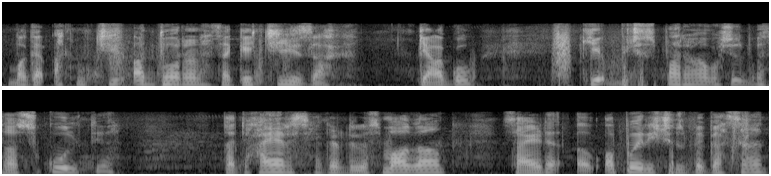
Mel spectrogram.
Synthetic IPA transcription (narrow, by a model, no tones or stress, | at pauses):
mɐɡɐɾɐ̰t̪ʰmt͡ʃiːzɐt̪̚d̪oːɾɐnɐsakɐt͡ʃiːzaːkʰ | kjaːɡoː | kibit͡ʃʰuspɐɾãːʋɐʃʰusbiɡɐsãːsu̥kuːlt̪i | t̪ɐt̪ʲihaːjɐɾsekɐɳɖɐɾiɐsmaːɡãː | saːiɖɐ̰pəɾit͡ʃʰusbiɡɐsãːn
